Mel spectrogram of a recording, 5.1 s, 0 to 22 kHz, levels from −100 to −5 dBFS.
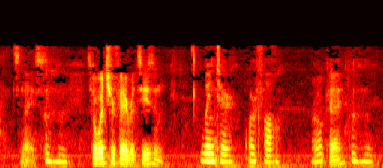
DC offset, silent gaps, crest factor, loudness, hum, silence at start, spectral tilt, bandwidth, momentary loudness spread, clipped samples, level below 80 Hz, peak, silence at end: under 0.1%; none; 22 dB; -23 LUFS; none; 0.2 s; -6 dB/octave; 7.4 kHz; 18 LU; under 0.1%; -48 dBFS; -2 dBFS; 0.15 s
